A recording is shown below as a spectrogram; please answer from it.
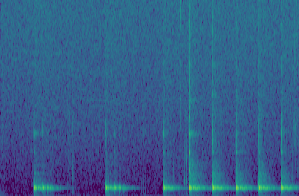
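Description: A moktak (Buddhist wooden fish) struck with its mallet: hollow, pitched wooden knocks, three slow ones and then a quickening run of strokes. This is the customary roll that leads into the chanting of the mantra.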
